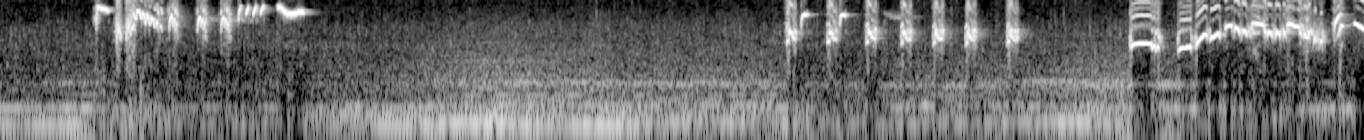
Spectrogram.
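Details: A female orange-headed thrush calls to males, a recording meant to stir quiet birds into singing: three bursts of rapid high chirps and whistled slurs, separated by pauses filled with low background rumble.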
